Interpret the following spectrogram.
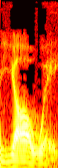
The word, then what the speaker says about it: Yahweh: What it really says there is, "I wait for your salvation, Yehovah," or Yahweh, depending on how you want to pronounce it.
